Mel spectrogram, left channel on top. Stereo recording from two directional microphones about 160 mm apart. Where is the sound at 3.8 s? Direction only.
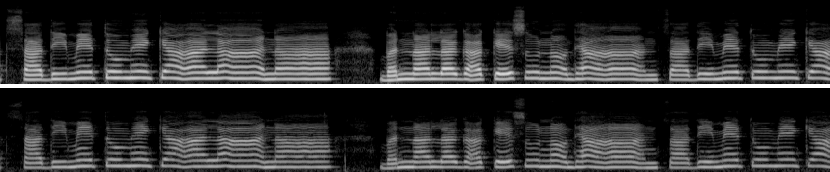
30° left (ahead or behind).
